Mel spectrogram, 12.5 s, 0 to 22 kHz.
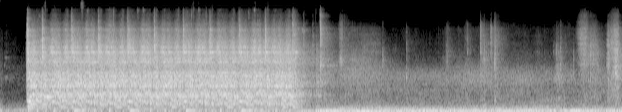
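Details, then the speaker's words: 1960 Cadillac Coupe DeVille barn find, not run since the 1970s, with spark and fuel: starter cranks about six seconds without a single pop; no-start traced to lost power from a bad connection. "Okay. Not even a pop. You said it turns counterclockwise? Well, now what'd you do? I didn't do nothing. We lost power. Bad connection."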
